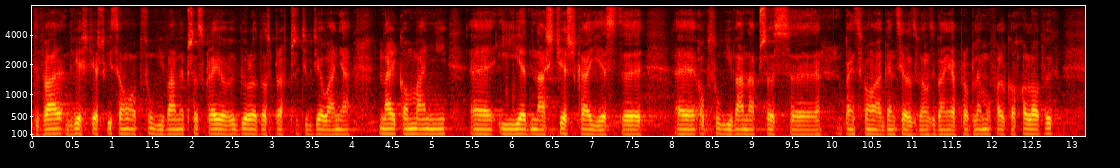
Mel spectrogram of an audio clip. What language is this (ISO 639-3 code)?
pol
